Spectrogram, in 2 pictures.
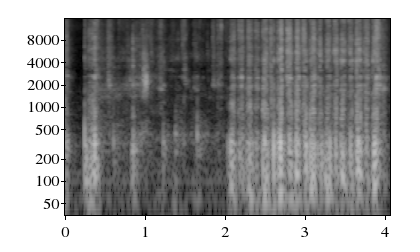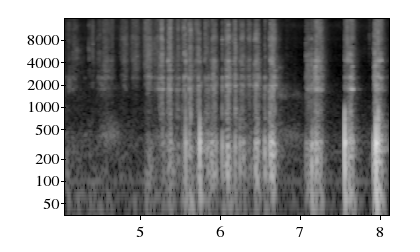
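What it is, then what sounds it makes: Split firewood pieces rubbed and knocked together. Two solid, hand-sized pieces of split firewood, one with bark and one of bare light wood, are rubbed and scraped against each other in quick, uneven strokes, making a dense, dry scratching with a woody low body. The scraping swells and fades in bursts, then two sharp knocks of one piece against the other ring out at the end.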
